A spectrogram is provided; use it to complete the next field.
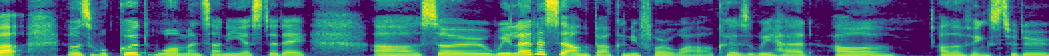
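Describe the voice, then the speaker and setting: In a normal speaking voice, the speaker goes at a moderate pace with ordinary pitch variation on a very clean recording with a silent background. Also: woman, medium pitch for a woman. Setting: Sydney, Australia.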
